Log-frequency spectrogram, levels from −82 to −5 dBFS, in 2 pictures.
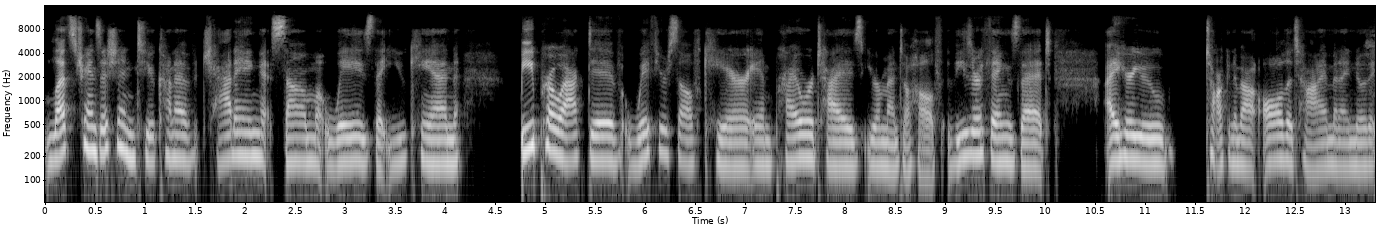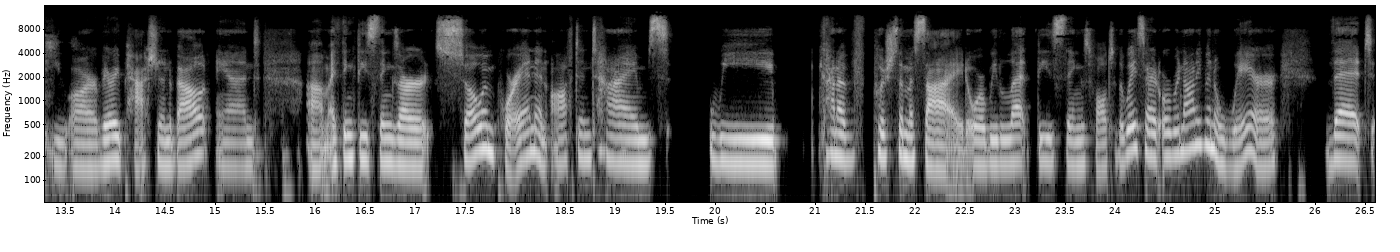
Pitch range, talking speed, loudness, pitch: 155-185 Hz, 170 wpm, -24 LUFS, 170 Hz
